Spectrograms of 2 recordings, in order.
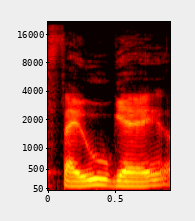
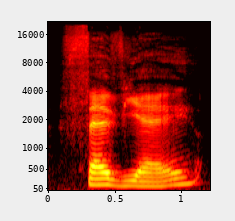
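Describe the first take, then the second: First: The middle has an eu vowel before a hard g. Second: The middle has a v sound before a soft ending. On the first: "according to the Erasmian pronunciation" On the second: "according to the modern Greek"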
